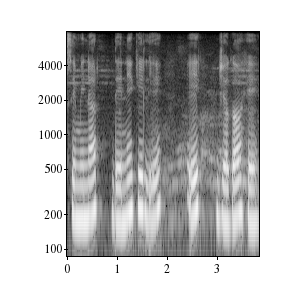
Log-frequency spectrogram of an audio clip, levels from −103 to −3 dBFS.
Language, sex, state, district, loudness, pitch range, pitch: Hindi, female, Odisha, Malkangiri, -15 LUFS, 180-210 Hz, 195 Hz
